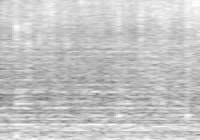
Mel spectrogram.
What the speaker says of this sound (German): Ja, wir haben wieder stark Regen hier in Basel.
